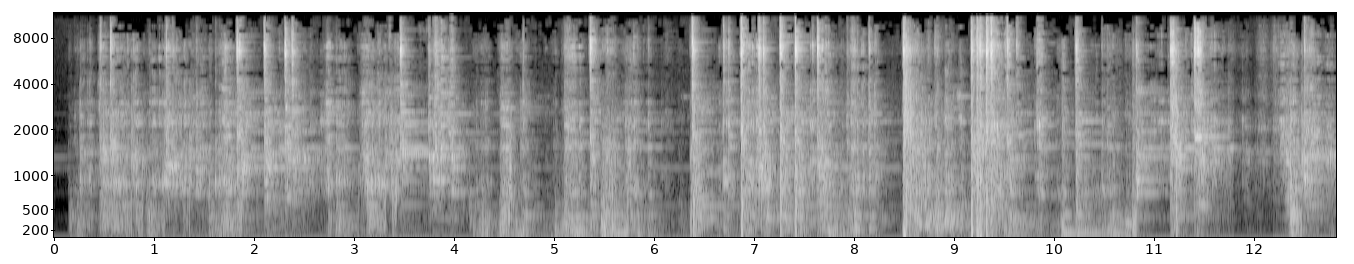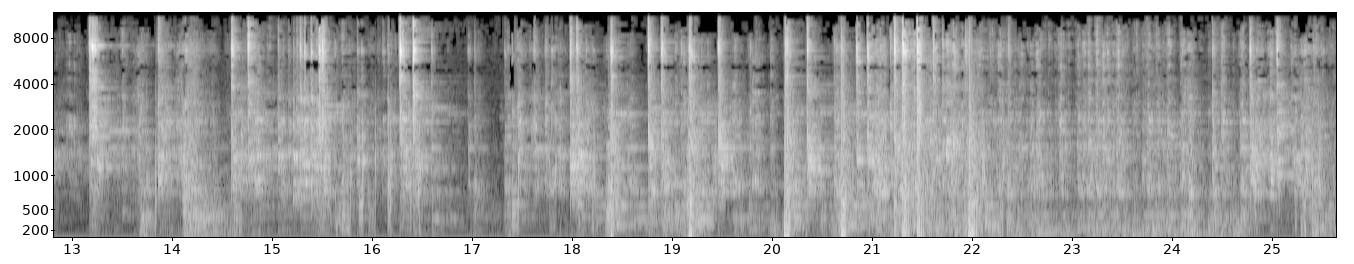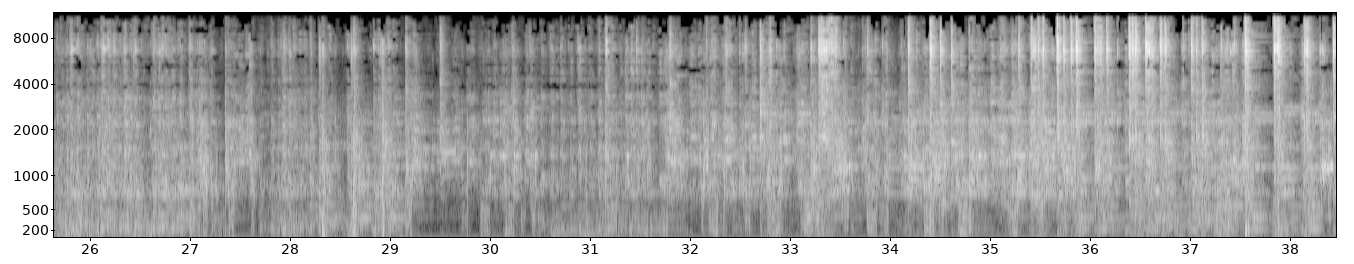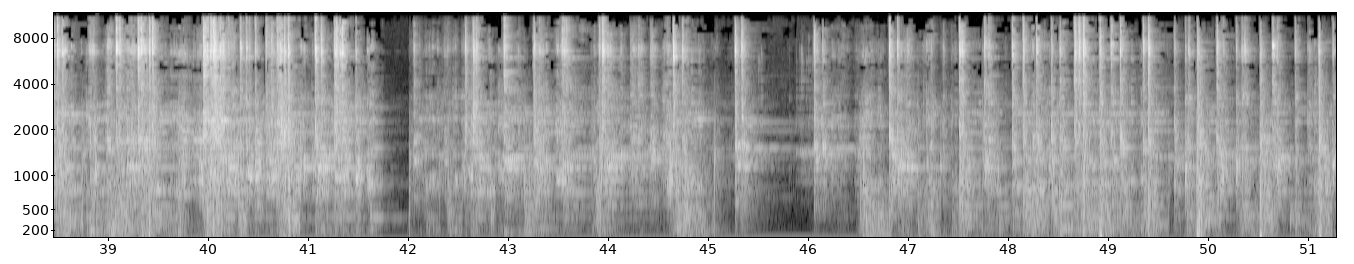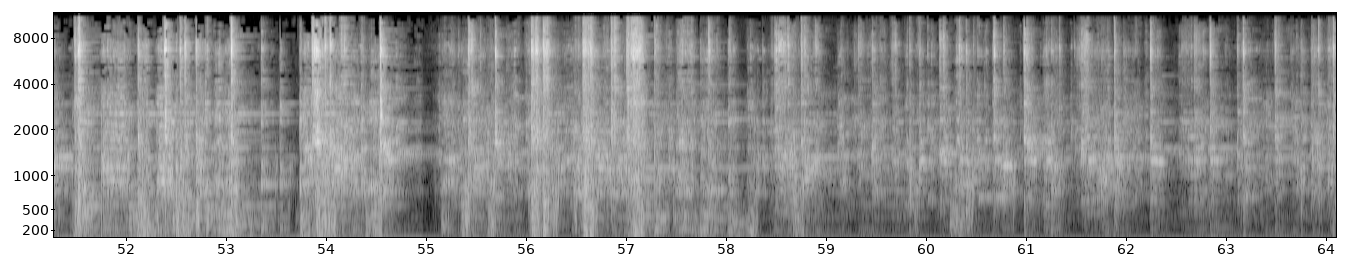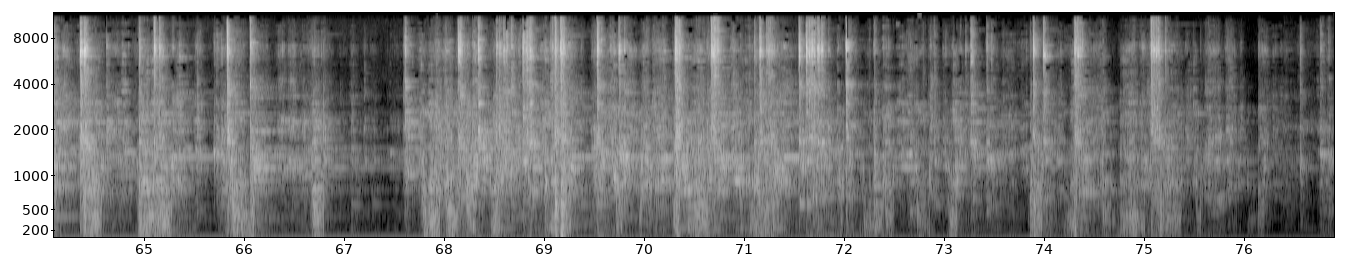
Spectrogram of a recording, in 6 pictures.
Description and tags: NASA succeeded to record short conversation between two unidentified citizens somewhere in Orion, but the language s not like ours. Sounds mechanical. Perhaps two robotics gossiping?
